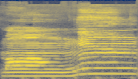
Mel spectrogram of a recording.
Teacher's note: 먹는다는 먹는다로 발음이 되죠? 비음이 아닌 기역이 비음인 니은과 만나서 비음인 이응으로 바뀌었습니다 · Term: 비음화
